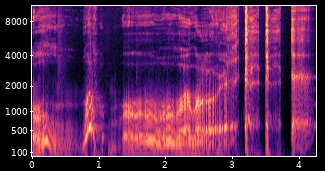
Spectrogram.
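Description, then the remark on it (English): A person imitates a raccoon dog with a strained, growling whine that rises and wavers, then breaks into three short, harsh coughing bursts. Fairly loud, with no actual speech. “Is that how raccoon dogs sound?”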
